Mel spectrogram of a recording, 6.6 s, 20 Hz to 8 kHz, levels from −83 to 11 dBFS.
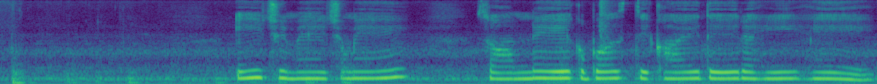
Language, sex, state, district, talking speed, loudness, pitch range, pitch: Hindi, female, Rajasthan, Jaipur, 90 wpm, -14 LUFS, 225-235 Hz, 230 Hz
